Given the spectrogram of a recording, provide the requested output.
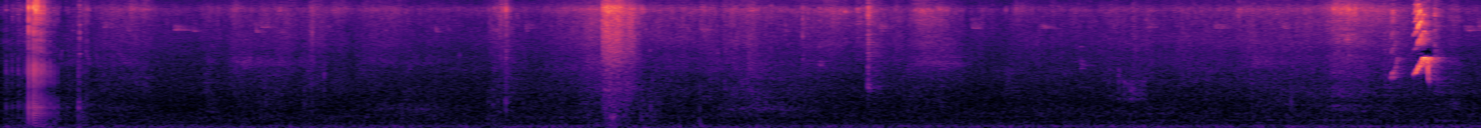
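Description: Cockatiel hissing in short, breathy bursts of airy noise, separated by long quiet gaps.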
